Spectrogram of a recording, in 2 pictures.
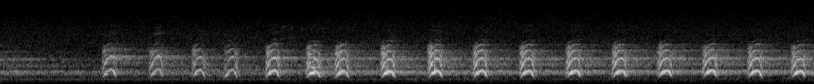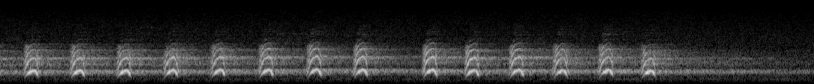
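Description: A hunting dog barks in a steady, even rhythm of about two barks a second, each bark ringing out with a short echo. The barks pause briefly near the start and stop a second or two before the end.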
